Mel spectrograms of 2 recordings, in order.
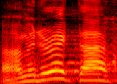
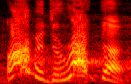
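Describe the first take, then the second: First: It is said plainly, without much passion. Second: It is said with loud, intense passion.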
